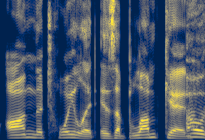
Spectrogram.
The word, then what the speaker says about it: blumpkin: Like pumpkin, but B L U M P K I N.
